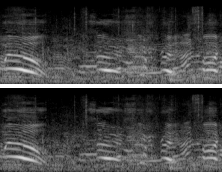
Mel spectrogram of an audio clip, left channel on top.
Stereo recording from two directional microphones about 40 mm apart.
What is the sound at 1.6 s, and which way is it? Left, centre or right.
Speech, right.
